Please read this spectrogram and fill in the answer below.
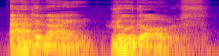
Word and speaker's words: Adeline Rudolph: It's pronounced Adeline Rudolph.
